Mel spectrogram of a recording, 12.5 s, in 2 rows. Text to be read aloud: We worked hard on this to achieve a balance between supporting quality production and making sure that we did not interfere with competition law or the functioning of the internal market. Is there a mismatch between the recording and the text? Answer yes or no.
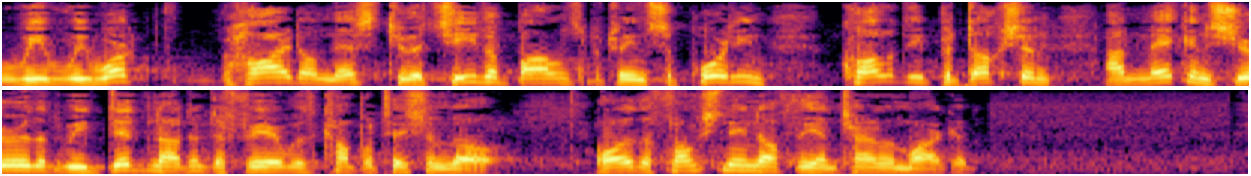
no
